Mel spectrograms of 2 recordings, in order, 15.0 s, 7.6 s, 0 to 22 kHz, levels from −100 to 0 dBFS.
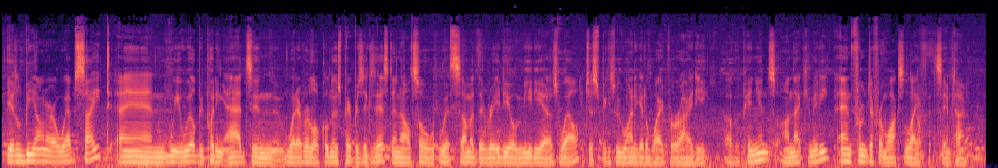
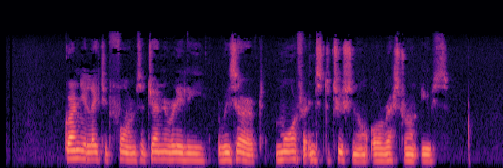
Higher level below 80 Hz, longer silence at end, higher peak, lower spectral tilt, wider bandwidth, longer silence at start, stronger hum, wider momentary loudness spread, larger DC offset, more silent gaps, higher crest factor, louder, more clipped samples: first, -34 dBFS vs -78 dBFS; second, 0.2 s vs 0.85 s; first, -2 dBFS vs -8 dBFS; about the same, -6 dB/octave vs -5 dB/octave; first, 13 kHz vs 11 kHz; second, 0 s vs 0.95 s; neither; about the same, 6 LU vs 8 LU; neither; neither; second, 14 dB vs 22 dB; first, -17 LUFS vs -29 LUFS; neither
